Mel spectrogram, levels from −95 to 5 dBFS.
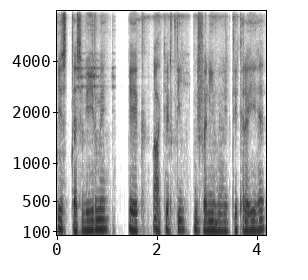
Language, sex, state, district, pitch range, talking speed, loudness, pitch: Hindi, male, Uttar Pradesh, Lucknow, 120-130 Hz, 145 wpm, -16 LUFS, 120 Hz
